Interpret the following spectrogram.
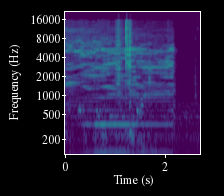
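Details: Andis Phenom clipper after blade adjustment so the cutting blade is not overbiting the steel blade; steady, even buzz for about two seconds, then switches off, running normally with no rattle.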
